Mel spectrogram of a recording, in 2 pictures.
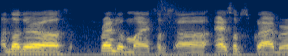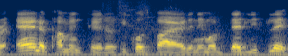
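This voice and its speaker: Lively intonation runs through the man's speech, delivered at a moderate pace. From Jamaica. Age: 20s. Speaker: gaming commentator. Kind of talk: casual chat.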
